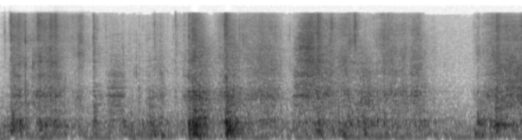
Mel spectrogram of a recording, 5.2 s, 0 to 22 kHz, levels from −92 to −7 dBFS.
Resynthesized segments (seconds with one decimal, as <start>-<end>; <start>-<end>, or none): 0.0-0.9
